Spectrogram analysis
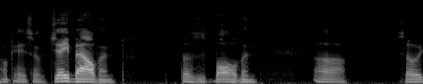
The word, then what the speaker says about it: Balvin: this hold on okay i just watched this video somebody says balvin okay so jay balvin does his baldness uh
